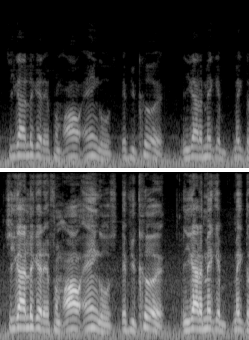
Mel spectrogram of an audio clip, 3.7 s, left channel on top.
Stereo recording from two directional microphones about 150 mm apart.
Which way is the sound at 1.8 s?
25° right (ahead or behind).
